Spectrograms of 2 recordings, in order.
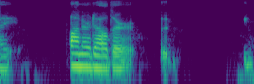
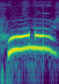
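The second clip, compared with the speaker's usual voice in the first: high, loud exhaled whew; loud sigh of relief; relieved whew; 9 dB louder than usual. Acted. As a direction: let out a big whew of relief. Player voices relief after tense question.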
